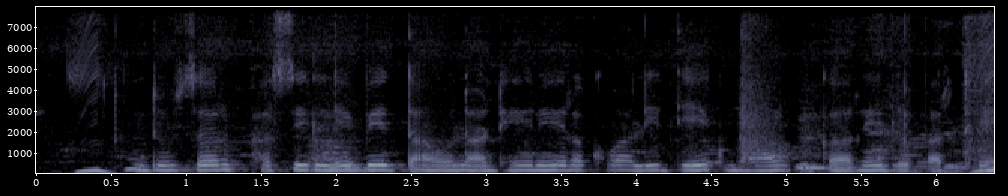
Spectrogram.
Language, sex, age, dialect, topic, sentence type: Chhattisgarhi, female, 18-24, Northern/Bhandar, agriculture, statement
